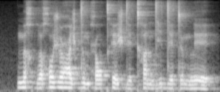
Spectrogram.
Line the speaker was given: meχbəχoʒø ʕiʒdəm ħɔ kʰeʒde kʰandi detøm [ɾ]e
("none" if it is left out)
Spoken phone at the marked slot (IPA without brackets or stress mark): l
